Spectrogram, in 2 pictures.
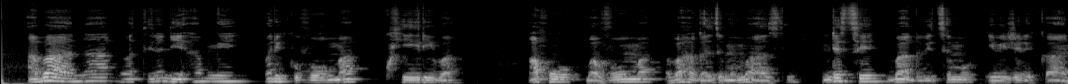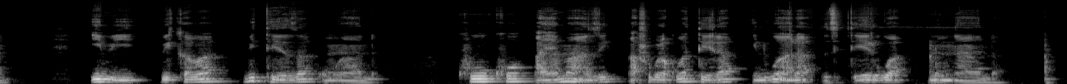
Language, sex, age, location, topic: Kinyarwanda, male, 18-24, Huye, health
